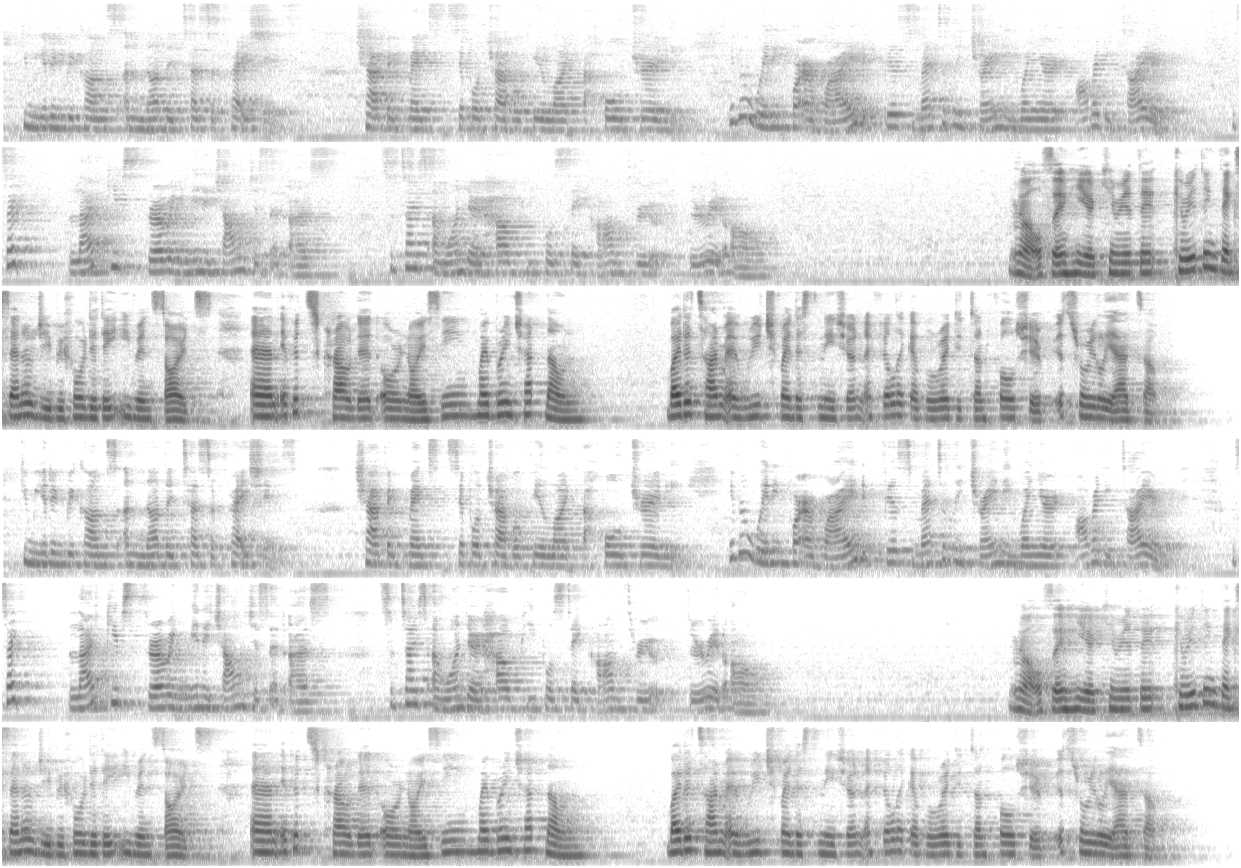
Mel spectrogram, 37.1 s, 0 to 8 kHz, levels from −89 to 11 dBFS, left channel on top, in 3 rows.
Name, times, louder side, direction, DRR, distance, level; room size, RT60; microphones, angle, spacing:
voice 1, 0.0-2.8 3.2-11.6 12.3-12.5 13.0-15.6 16.2-19.0 19.2-20.0, right 3 dB, 60° right, 3 dB, 3.2 m, -43 dB
voice 2, 22.4-30.6 31.4-36.3, left 3 dB, 80° left, 13 dB, 1.1 m, -30 dB
28.5 x 23.0 x 5.0 m, 0.88 s
head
